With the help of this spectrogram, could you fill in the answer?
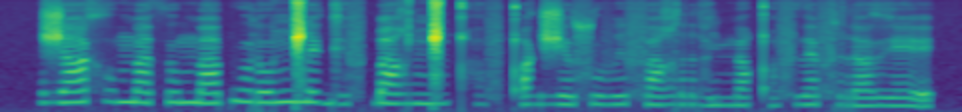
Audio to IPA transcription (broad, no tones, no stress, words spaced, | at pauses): ʒaxo̤maθu mapwu ɾoŋ͡ǁe ɡe̤f ɓaʁŋ͡ǁɨqʰa̤fqʼaɡ ʒesʷɐβi faʁra̤j meqʼi̤fðɛ frɐ ɣe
